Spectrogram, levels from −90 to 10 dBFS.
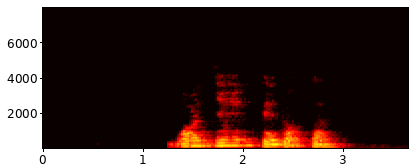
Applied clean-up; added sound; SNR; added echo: neural mask model DeepFilterNet 3.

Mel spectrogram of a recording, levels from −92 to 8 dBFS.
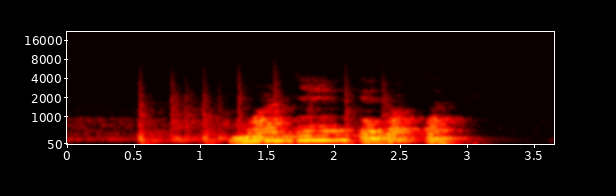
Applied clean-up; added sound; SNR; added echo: classical method WPE with log-MMSE.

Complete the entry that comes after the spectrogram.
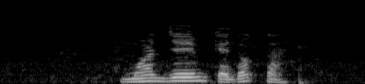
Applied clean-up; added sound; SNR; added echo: none; none; none; none.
